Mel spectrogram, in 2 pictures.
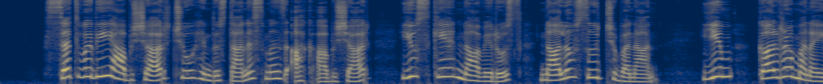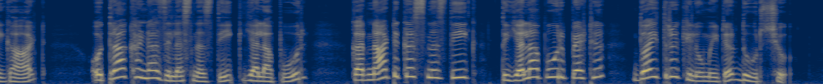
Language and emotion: Kashmiri, neutral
